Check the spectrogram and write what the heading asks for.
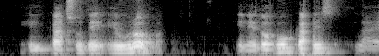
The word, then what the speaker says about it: Europa: Y si usted se da cuenta, esta palabra tiene la sílaba tónica, es decir, la acentuación en la sílaba ro.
